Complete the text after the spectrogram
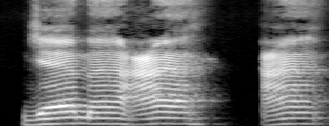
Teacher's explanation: Jama'a ma ja jangan keluar udara ja bukan ja yang benar ja jama'a a ditekan tengah tenggorokan ya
